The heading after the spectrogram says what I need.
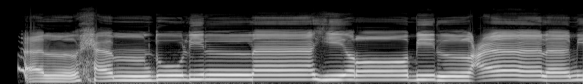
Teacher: Jadi ro-nya jadi panjang, ba-nya nggak ditasydidkan.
